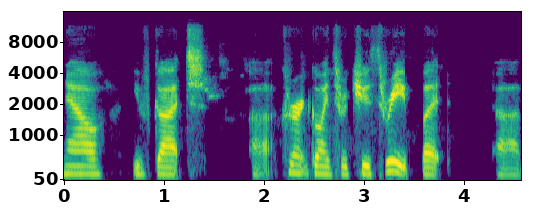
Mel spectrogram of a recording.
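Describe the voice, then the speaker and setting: A woman's fairly low voice with a bright, sharp tone, in a very clean recording with a silent background. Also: dry, close sound with no echo. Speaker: university lecturer. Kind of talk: lecture.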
